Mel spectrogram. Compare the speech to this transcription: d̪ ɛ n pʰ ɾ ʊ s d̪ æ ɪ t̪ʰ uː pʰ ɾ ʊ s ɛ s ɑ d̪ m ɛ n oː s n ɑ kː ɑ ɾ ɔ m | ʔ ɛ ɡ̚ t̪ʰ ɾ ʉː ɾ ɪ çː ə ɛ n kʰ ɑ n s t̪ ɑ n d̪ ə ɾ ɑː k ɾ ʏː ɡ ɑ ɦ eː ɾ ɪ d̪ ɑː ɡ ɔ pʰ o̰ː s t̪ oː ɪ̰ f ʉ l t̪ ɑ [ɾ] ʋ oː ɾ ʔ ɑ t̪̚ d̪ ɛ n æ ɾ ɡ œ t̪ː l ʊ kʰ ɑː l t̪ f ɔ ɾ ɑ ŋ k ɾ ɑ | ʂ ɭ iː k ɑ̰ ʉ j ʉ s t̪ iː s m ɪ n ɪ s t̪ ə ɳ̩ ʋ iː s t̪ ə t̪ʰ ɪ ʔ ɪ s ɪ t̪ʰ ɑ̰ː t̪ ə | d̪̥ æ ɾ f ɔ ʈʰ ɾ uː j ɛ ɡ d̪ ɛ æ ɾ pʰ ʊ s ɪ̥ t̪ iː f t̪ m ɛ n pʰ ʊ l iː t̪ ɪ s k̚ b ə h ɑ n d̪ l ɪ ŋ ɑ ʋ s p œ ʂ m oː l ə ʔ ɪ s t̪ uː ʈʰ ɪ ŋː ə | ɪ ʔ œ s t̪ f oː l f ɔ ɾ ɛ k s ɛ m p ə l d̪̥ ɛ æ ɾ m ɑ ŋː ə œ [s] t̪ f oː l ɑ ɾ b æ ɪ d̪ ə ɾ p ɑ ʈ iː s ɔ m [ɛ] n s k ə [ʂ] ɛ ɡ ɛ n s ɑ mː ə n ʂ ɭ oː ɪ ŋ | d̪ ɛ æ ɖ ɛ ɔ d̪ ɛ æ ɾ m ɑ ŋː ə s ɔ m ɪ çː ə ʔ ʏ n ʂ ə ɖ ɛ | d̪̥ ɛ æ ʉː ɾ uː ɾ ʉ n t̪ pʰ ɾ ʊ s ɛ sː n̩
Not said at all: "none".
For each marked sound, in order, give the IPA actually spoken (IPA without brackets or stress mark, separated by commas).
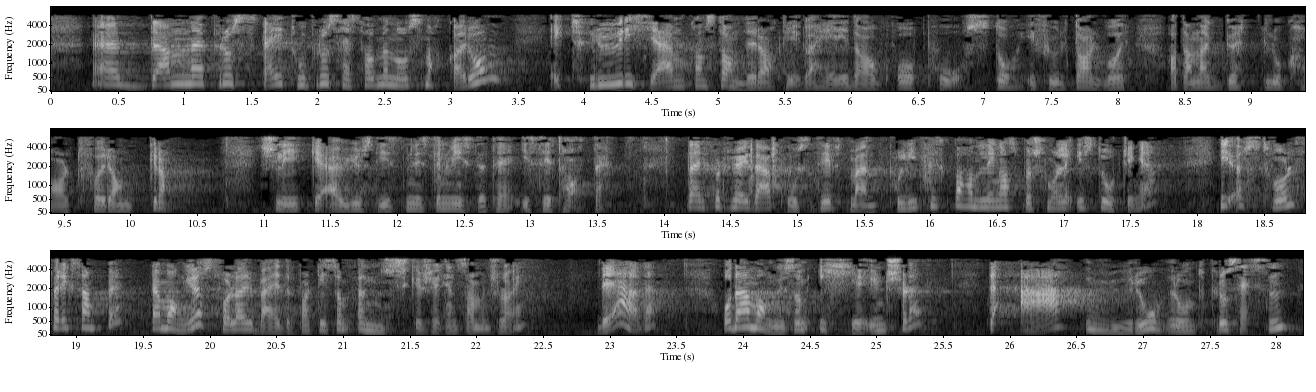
l, s, œ, ʂ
